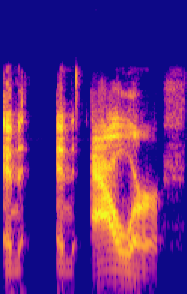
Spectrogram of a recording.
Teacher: the H is silent so it starts with a vowel sound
